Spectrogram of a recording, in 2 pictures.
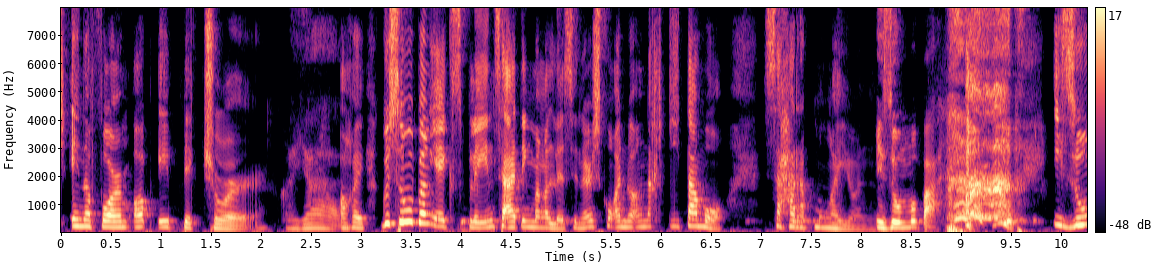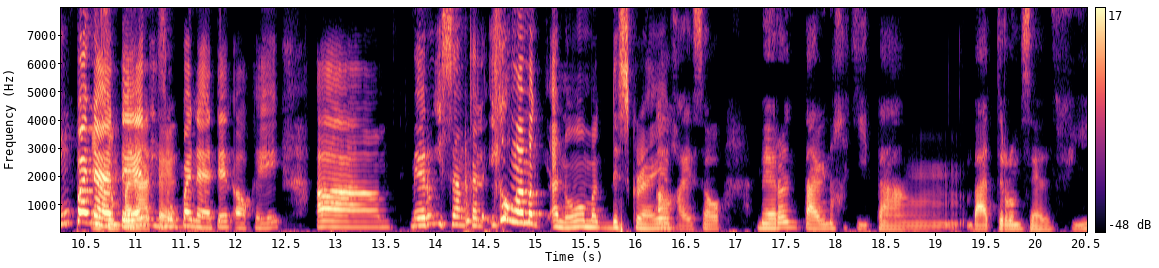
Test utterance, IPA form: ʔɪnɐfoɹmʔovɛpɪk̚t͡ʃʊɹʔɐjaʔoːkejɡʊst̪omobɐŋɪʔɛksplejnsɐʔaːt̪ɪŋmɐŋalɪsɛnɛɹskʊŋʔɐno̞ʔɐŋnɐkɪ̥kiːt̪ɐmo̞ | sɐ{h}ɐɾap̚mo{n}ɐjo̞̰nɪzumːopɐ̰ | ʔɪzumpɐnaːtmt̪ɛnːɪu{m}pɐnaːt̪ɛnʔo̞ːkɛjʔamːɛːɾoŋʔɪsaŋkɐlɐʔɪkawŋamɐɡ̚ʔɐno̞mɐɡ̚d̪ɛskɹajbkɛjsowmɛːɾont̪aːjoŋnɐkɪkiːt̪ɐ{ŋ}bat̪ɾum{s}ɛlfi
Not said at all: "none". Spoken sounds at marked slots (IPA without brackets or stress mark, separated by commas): h, ŋ, m, ŋ, s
